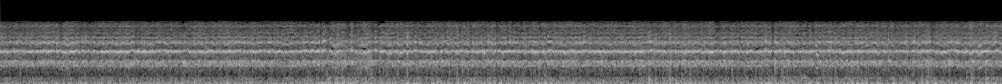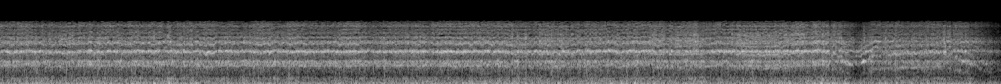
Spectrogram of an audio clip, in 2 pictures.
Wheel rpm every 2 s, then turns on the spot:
230, 240, 240, 230, 230, 230, 230, 230, 220, 160.
none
